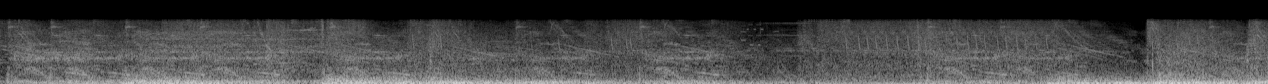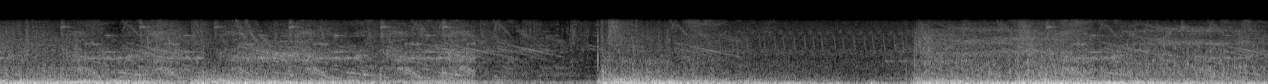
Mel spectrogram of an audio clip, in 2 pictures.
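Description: Energy weapons fire in rapid, buzzing bursts.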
